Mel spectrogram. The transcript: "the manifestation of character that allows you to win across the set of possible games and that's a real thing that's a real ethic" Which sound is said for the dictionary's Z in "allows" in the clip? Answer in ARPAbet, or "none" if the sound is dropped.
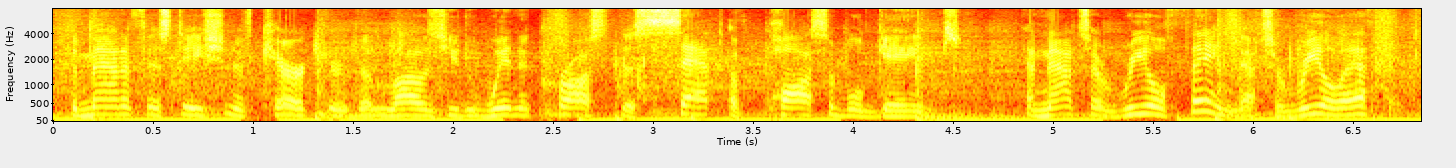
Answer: Z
